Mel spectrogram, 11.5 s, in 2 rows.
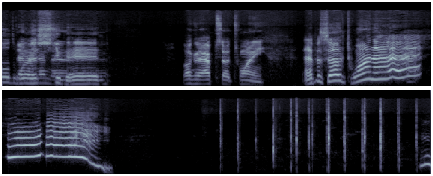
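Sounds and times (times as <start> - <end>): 
speech: 0.0 - 1.5, 2.4 - 5.6
person whooping a cheer: 5.4 - 7.2, 11.2 - 11.4
person clapping: 8.6 - 11.4.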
